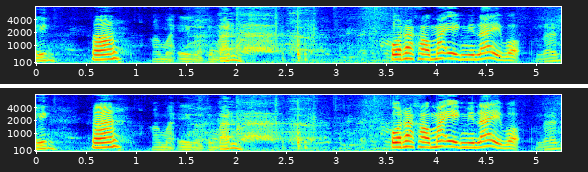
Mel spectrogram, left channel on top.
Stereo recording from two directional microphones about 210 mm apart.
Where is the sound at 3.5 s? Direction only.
10° right (ahead or behind); by 4.4 s 25° right (ahead or behind).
